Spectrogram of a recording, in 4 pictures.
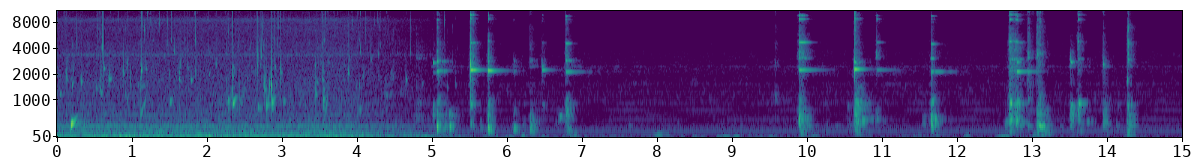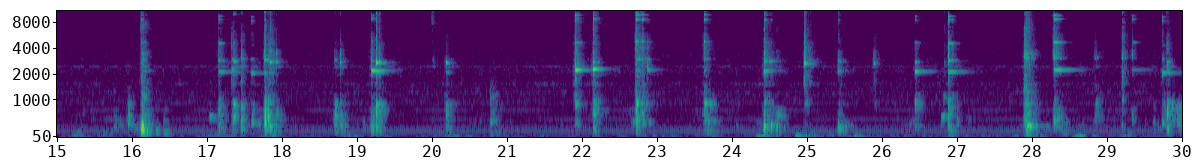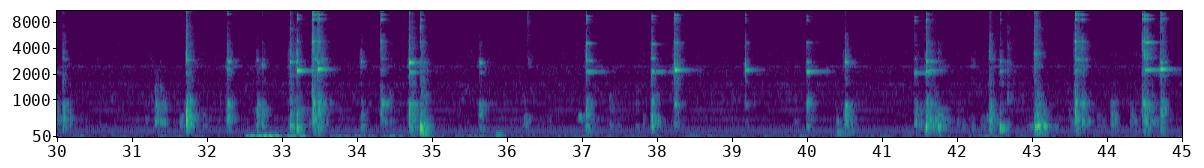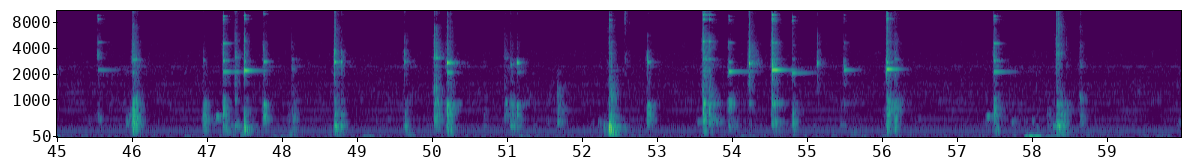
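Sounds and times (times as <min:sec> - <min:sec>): low hum: 0:00.0 - 0:05.4.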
